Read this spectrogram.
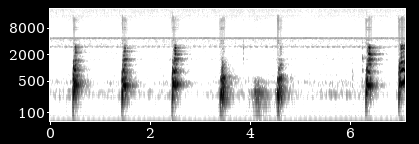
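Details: Pembroke Welsh Corgi reacting to people next door with loud single barks about once a second, one softer muffled bark mid-sequence and a pause before two final barks; faint hum behind.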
